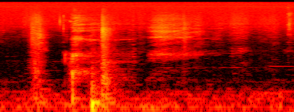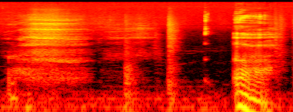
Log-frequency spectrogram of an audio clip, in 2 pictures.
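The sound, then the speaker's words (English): A short, throaty burp erupts near the end, preceded by quiet breathy and mouth noises in an otherwise hushed setting. “Well, sorry, I thought I was going to burp, and then I didn't, but then I did, and I think I still have some in there.”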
